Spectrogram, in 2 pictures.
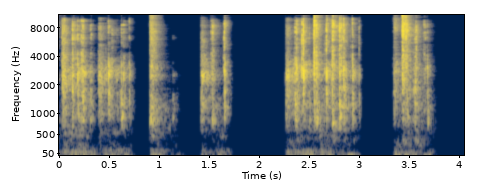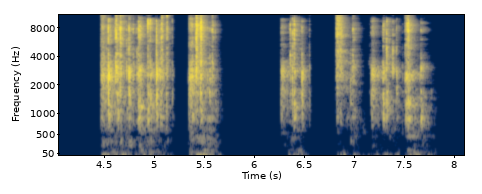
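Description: Typing on a computer keyboard: about ten short runs of rapid keystrokes with brief silent pauses between them.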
